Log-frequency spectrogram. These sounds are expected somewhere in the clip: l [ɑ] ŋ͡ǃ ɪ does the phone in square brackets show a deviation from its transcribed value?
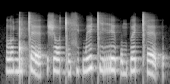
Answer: yes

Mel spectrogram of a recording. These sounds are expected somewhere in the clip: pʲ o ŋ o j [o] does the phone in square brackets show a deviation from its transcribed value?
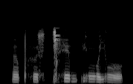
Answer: no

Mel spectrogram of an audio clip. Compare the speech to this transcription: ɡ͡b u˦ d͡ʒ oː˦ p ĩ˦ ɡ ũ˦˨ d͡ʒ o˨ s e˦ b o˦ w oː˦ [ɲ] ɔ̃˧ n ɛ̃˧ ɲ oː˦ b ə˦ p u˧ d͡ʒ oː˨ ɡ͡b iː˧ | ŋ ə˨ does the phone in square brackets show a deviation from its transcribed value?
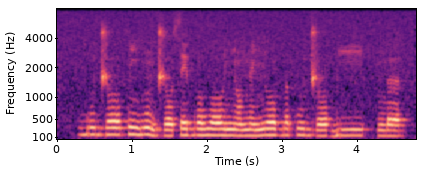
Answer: no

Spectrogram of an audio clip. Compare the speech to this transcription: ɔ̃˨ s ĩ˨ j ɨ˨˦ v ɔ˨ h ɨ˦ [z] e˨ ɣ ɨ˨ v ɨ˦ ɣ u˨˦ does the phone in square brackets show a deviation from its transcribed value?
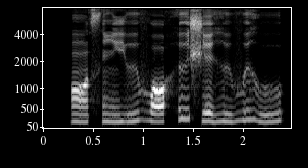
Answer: yes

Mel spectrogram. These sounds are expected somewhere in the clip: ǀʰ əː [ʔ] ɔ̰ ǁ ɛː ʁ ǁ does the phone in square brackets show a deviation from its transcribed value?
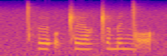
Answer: no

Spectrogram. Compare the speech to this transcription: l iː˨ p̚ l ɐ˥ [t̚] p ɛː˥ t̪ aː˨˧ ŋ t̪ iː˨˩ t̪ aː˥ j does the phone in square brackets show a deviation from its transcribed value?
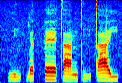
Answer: no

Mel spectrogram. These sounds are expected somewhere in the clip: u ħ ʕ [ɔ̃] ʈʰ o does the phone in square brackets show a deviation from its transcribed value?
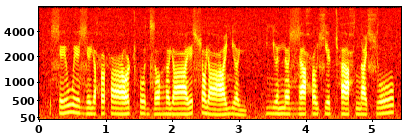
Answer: yes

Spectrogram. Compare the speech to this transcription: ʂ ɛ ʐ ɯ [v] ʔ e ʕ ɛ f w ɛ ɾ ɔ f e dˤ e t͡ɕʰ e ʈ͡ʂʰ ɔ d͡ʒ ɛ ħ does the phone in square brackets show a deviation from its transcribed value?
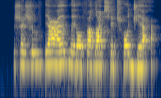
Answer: no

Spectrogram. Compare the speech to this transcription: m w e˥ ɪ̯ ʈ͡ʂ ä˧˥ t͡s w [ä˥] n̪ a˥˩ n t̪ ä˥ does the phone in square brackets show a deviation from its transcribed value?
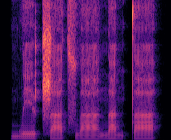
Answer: yes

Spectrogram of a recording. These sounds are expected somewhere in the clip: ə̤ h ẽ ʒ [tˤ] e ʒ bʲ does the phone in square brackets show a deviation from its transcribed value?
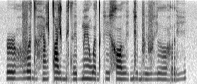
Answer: no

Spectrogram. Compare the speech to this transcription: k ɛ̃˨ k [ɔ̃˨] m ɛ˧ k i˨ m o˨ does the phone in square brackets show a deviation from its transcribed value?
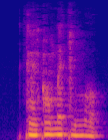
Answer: yes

